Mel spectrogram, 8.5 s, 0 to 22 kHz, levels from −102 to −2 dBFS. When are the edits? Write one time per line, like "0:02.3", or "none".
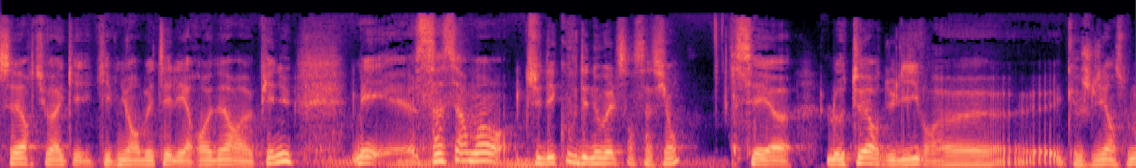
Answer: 0:05.5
